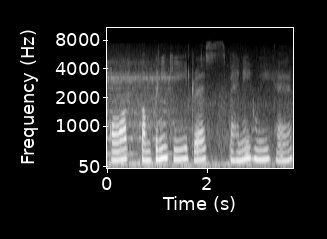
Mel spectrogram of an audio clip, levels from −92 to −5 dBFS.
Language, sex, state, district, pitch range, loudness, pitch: Hindi, female, Delhi, New Delhi, 200-230 Hz, -16 LUFS, 220 Hz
